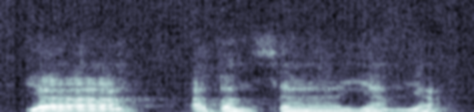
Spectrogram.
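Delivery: slow, drawn-out endearment; sweet-talking. Retold or imitated. Husband coaxing wife after forgetting her gift, slow sweet-talk. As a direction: stretch it tenderly to win her over. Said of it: "mulut dia cukup hebat".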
